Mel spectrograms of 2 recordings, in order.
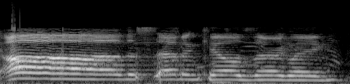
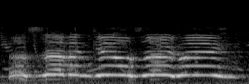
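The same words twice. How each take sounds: First: Long, high drawn-out wail; slow hammed-up lament, loud then fading; mock mourning. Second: Very high, slow squeaky wail; hammed-up lament pushed up into falsetto; mock grieving squeal. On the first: Caster mourning the seven kill Zergling, mock wail. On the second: Caster mourning the dead Zergling, squealing mock grief.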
